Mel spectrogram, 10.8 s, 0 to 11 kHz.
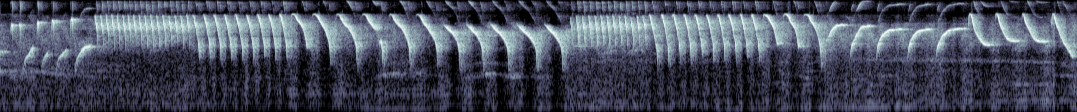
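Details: Master canary of a Boyolali bird team, valued for songs over 40 seconds long; lively unbroken song of rapid falling whistles, fast rolls and occasional low rising notes.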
